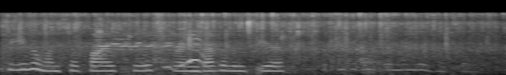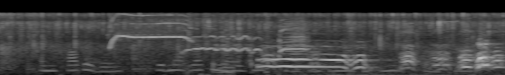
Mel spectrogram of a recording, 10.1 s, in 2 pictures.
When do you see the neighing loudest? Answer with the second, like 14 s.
2 s.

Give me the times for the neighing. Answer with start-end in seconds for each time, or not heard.
0.9-2.2, 6.1-8.2.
